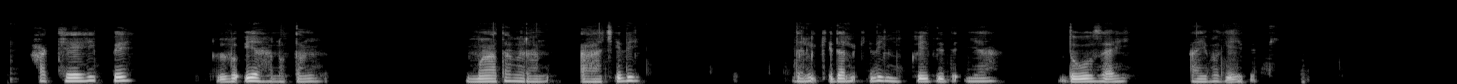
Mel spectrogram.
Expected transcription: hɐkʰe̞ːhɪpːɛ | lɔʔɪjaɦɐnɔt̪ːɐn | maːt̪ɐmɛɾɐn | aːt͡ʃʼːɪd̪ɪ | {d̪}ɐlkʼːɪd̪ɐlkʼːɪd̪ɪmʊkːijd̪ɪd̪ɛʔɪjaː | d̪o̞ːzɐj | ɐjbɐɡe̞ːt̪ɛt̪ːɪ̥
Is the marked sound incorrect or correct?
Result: correct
